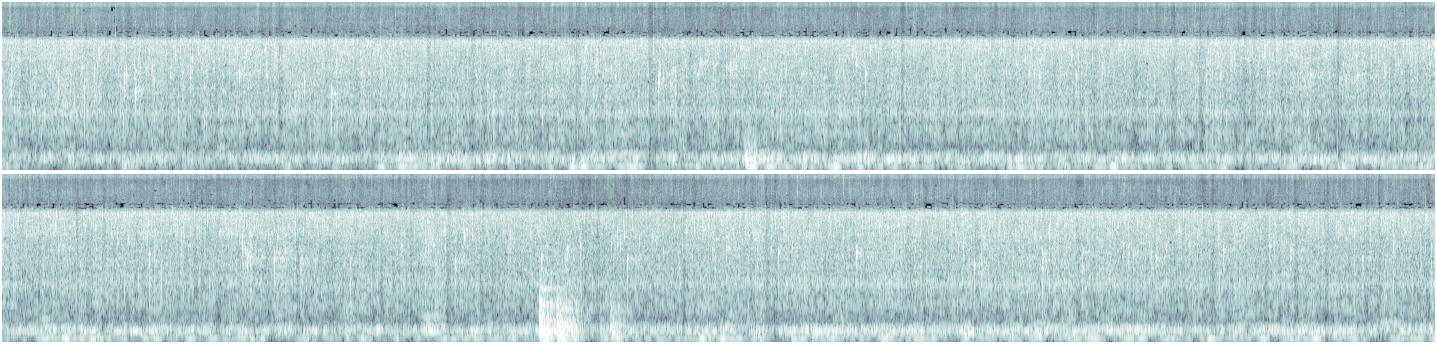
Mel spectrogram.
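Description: Tomato slices sizzling steadily in hot oil in a frying pan, with a few light clicks and one louder short knock about twenty seconds in.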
